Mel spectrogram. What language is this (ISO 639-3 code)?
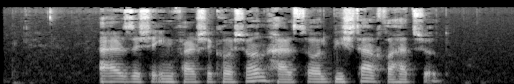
fas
